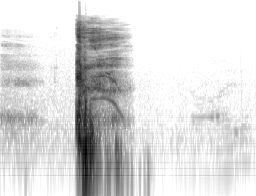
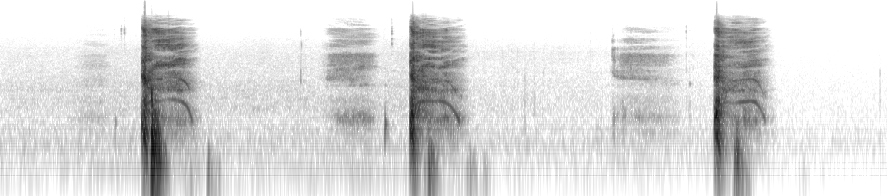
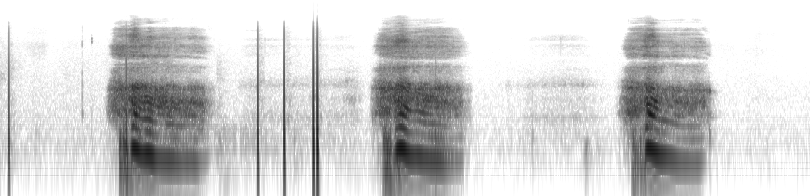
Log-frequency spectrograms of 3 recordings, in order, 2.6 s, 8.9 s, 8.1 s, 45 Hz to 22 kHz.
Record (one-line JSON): {"cough_length": "2.6 s", "cough_amplitude": 32767, "cough_signal_mean_std_ratio": 0.22, "three_cough_length": "8.9 s", "three_cough_amplitude": 32471, "three_cough_signal_mean_std_ratio": 0.21, "exhalation_length": "8.1 s", "exhalation_amplitude": 32724, "exhalation_signal_mean_std_ratio": 0.36, "survey_phase": "beta (2021-08-13 to 2022-03-07)", "age": "45-64", "gender": "Female", "wearing_mask": "No", "symptom_runny_or_blocked_nose": true, "symptom_onset": "12 days", "smoker_status": "Never smoked", "respiratory_condition_asthma": false, "respiratory_condition_other": false, "recruitment_source": "REACT", "submission_delay": "2 days", "covid_test_result": "Negative", "covid_test_method": "RT-qPCR", "influenza_a_test_result": "Negative", "influenza_b_test_result": "Negative"}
